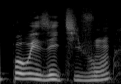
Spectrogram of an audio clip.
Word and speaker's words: Poésitivons: Et de toute façon, on vous suit avec, votre nom, Franck Juré ou Poésétivon, comme ça se prononce, Tout être à fait.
